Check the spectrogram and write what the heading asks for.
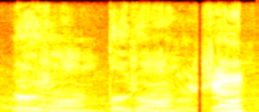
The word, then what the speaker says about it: Bergeron: Bergeron.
